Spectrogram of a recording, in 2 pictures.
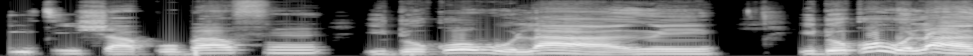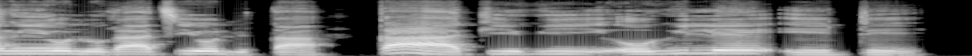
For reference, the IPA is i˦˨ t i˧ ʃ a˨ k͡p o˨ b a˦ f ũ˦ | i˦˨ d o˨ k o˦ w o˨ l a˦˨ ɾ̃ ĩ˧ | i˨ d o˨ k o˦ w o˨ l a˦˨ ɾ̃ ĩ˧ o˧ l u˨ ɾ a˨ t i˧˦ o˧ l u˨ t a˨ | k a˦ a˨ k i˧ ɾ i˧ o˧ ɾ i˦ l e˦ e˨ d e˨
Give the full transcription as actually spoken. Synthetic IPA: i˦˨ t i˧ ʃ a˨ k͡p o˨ b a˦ f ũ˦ | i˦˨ d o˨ k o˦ w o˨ l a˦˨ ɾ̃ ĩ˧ | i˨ d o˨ k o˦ w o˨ l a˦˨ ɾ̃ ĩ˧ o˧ l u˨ ɾ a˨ t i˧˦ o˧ l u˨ t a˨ | k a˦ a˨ k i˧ ɾ i˧ o˧ ɾ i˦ l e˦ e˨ d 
